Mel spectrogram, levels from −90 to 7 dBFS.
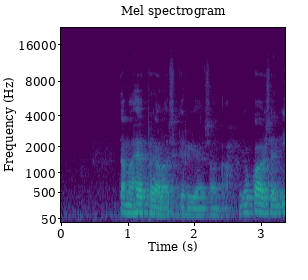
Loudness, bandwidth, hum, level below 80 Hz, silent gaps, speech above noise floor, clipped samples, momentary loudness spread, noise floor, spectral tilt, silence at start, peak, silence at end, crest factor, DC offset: -40 LUFS; 15.5 kHz; none; -74 dBFS; none; 30 dB; under 0.1%; 13 LU; -69 dBFS; -7.5 dB/octave; 0.9 s; -22 dBFS; 0 s; 18 dB; under 0.1%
